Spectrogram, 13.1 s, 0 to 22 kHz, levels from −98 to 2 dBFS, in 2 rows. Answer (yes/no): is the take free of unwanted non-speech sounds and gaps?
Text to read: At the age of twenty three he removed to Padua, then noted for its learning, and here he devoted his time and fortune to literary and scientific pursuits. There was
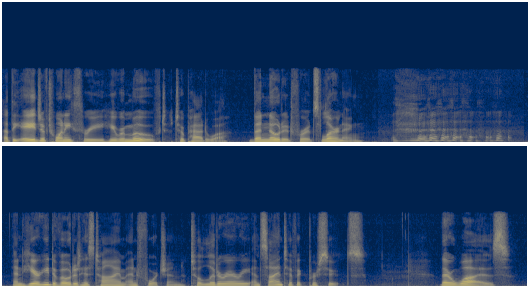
no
